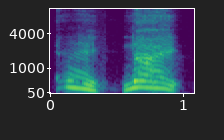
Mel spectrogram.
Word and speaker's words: LA Knight: And then he goes, basically, let me tell you how to say the name. LA Knight. Yeah. So he wanted her to pause.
